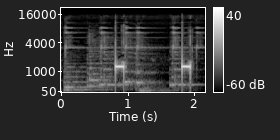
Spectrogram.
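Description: Stopwatch countdown sound effect: a short, high beep once a second, twice here, over soft background music.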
